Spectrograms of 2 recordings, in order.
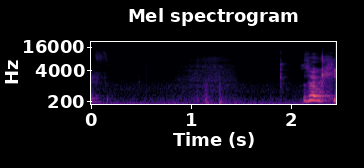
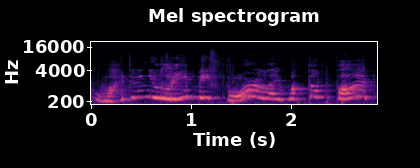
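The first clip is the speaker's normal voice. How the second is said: incredulous; 10 semitones higher, 5 dB louder than usual. Retold or imitated. People asking why she stayed.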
